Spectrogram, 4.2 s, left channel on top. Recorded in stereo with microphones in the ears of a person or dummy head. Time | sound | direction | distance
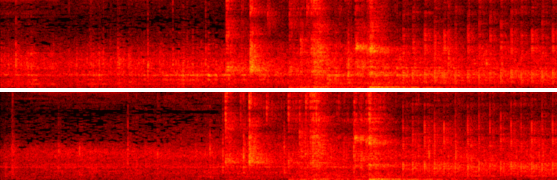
1.7 | crushing | 65° right (ahead or behind) | 2 m
3.0 | a rattle | 5° right (ahead or behind) | 0.5 m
